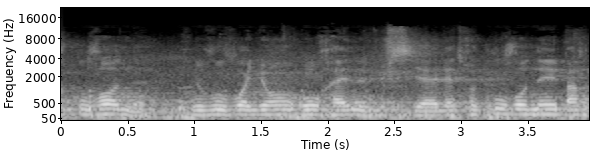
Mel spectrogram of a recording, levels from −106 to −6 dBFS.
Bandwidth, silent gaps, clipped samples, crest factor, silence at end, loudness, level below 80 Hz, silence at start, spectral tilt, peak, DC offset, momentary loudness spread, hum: 11.5 kHz; none; under 0.1%; 14 dB; 0 s; -28 LUFS; -42 dBFS; 0 s; -7.5 dB/octave; -12 dBFS; under 0.1%; 5 LU; none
